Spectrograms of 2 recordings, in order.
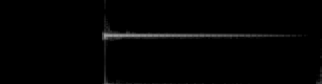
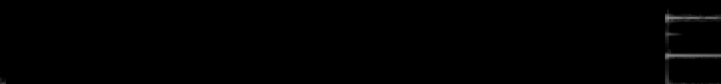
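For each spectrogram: First: One light tap gives a high, thin ring; its tones do not match a genuine silver coin, so it is fake. Second: A single light tap draws a bright, high ring from a silver coin, sounding genuine.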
